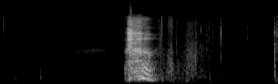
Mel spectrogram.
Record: {"cough_length": "2.8 s", "cough_amplitude": 29541, "cough_signal_mean_std_ratio": 0.24, "survey_phase": "beta (2021-08-13 to 2022-03-07)", "age": "18-44", "gender": "Female", "wearing_mask": "No", "symptom_none": true, "smoker_status": "Never smoked", "respiratory_condition_asthma": false, "respiratory_condition_other": false, "recruitment_source": "REACT", "submission_delay": "1 day", "covid_test_result": "Negative", "covid_test_method": "RT-qPCR", "influenza_a_test_result": "Negative", "influenza_b_test_result": "Negative"}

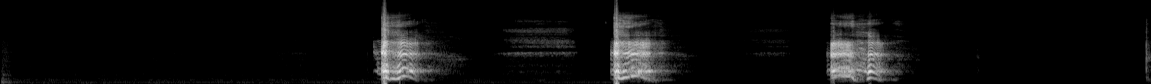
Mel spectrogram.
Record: {"three_cough_length": "11.5 s", "three_cough_amplitude": 32768, "three_cough_signal_mean_std_ratio": 0.25, "survey_phase": "beta (2021-08-13 to 2022-03-07)", "age": "65+", "gender": "Male", "wearing_mask": "No", "symptom_none": true, "smoker_status": "Never smoked", "respiratory_condition_asthma": false, "respiratory_condition_other": false, "recruitment_source": "REACT", "submission_delay": "1 day", "covid_test_result": "Negative", "covid_test_method": "RT-qPCR", "influenza_a_test_result": "Negative", "influenza_b_test_result": "Negative"}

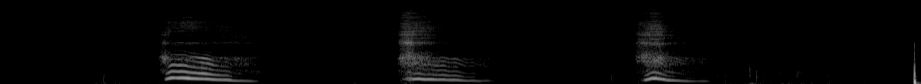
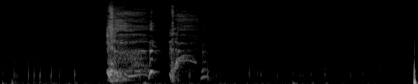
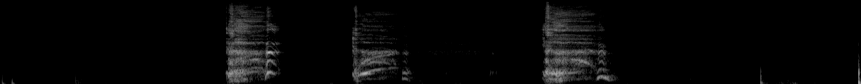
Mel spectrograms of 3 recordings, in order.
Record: {"exhalation_length": "9.2 s", "exhalation_amplitude": 6633, "exhalation_signal_mean_std_ratio": 0.37, "cough_length": "4.2 s", "cough_amplitude": 5832, "cough_signal_mean_std_ratio": 0.31, "three_cough_length": "8.6 s", "three_cough_amplitude": 6789, "three_cough_signal_mean_std_ratio": 0.31, "survey_phase": "beta (2021-08-13 to 2022-03-07)", "age": "65+", "gender": "Female", "wearing_mask": "No", "symptom_cough_any": true, "smoker_status": "Never smoked", "respiratory_condition_asthma": false, "respiratory_condition_other": false, "recruitment_source": "REACT", "submission_delay": "3 days", "covid_test_result": "Negative", "covid_test_method": "RT-qPCR"}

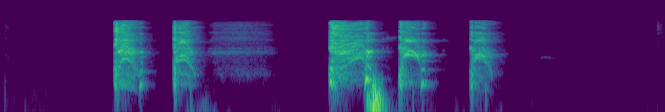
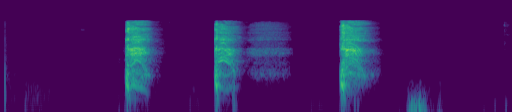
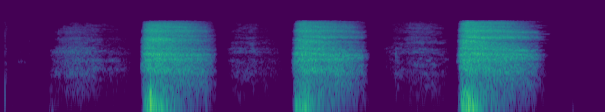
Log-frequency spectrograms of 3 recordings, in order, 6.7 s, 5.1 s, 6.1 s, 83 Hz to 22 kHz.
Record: {"cough_length": "6.7 s", "cough_amplitude": 26295, "cough_signal_mean_std_ratio": 0.36, "three_cough_length": "5.1 s", "three_cough_amplitude": 29183, "three_cough_signal_mean_std_ratio": 0.27, "exhalation_length": "6.1 s", "exhalation_amplitude": 13835, "exhalation_signal_mean_std_ratio": 0.44, "survey_phase": "alpha (2021-03-01 to 2021-08-12)", "age": "18-44", "gender": "Female", "wearing_mask": "No", "symptom_cough_any": true, "symptom_fatigue": true, "symptom_fever_high_temperature": true, "symptom_headache": true, "symptom_change_to_sense_of_smell_or_taste": true, "symptom_onset": "3 days", "smoker_status": "Ex-smoker", "respiratory_condition_asthma": false, "respiratory_condition_other": false, "recruitment_source": "Test and Trace", "submission_delay": "2 days", "covid_test_result": "Positive", "covid_test_method": "RT-qPCR", "covid_ct_value": 25.7, "covid_ct_gene": "ORF1ab gene", "covid_ct_mean": 26.5, "covid_viral_load": "2100 copies/ml", "covid_viral_load_category": "Minimal viral load (< 10K copies/ml)"}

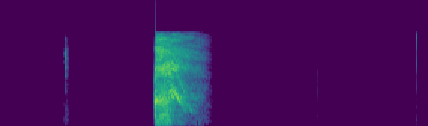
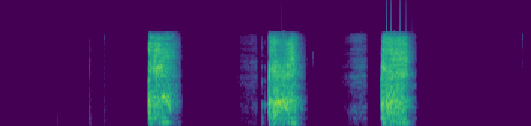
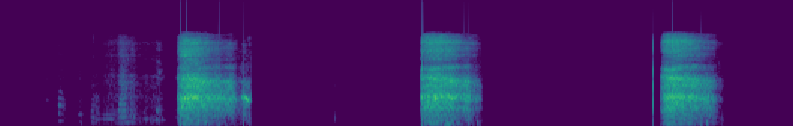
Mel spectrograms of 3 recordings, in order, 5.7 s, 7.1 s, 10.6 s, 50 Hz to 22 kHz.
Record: {"cough_length": "5.7 s", "cough_amplitude": 31113, "cough_signal_mean_std_ratio": 0.21, "three_cough_length": "7.1 s", "three_cough_amplitude": 30583, "three_cough_signal_mean_std_ratio": 0.31, "exhalation_length": "10.6 s", "exhalation_amplitude": 9869, "exhalation_signal_mean_std_ratio": 0.35, "survey_phase": "alpha (2021-03-01 to 2021-08-12)", "age": "65+", "gender": "Male", "wearing_mask": "No", "symptom_none": true, "smoker_status": "Never smoked", "respiratory_condition_asthma": false, "respiratory_condition_other": false, "recruitment_source": "REACT", "submission_delay": "3 days", "covid_test_result": "Negative", "covid_test_method": "RT-qPCR"}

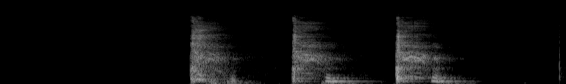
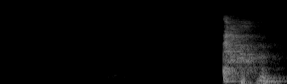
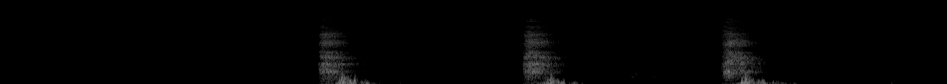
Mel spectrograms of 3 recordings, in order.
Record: {"three_cough_length": "5.7 s", "three_cough_amplitude": 9203, "three_cough_signal_mean_std_ratio": 0.4, "cough_length": "2.9 s", "cough_amplitude": 4063, "cough_signal_mean_std_ratio": 0.35, "exhalation_length": "9.5 s", "exhalation_amplitude": 1197, "exhalation_signal_mean_std_ratio": 0.31, "survey_phase": "alpha (2021-03-01 to 2021-08-12)", "age": "18-44", "gender": "Male", "wearing_mask": "No", "symptom_none": true, "smoker_status": "Never smoked", "respiratory_condition_asthma": true, "respiratory_condition_other": true, "recruitment_source": "REACT", "submission_delay": "1 day", "covid_test_result": "Negative", "covid_test_method": "RT-qPCR"}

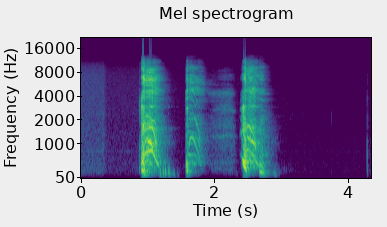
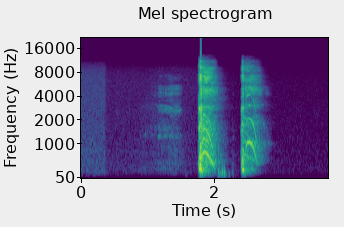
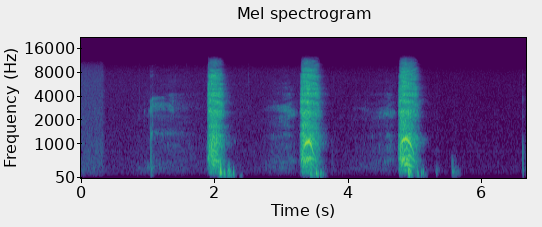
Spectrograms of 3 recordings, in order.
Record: {"three_cough_length": "4.4 s", "three_cough_amplitude": 26028, "three_cough_signal_mean_std_ratio": 0.28, "cough_length": "3.7 s", "cough_amplitude": 26028, "cough_signal_mean_std_ratio": 0.25, "exhalation_length": "6.7 s", "exhalation_amplitude": 10869, "exhalation_signal_mean_std_ratio": 0.27, "survey_phase": "alpha (2021-03-01 to 2021-08-12)", "age": "65+", "gender": "Male", "wearing_mask": "No", "symptom_none": true, "smoker_status": "Ex-smoker", "respiratory_condition_asthma": false, "respiratory_condition_other": false, "recruitment_source": "REACT", "submission_delay": "1 day", "covid_test_result": "Negative", "covid_test_method": "RT-qPCR"}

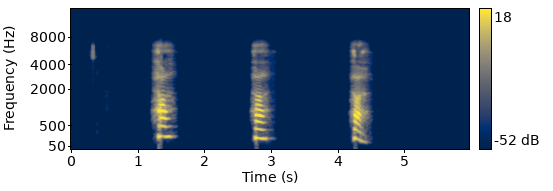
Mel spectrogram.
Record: {"exhalation_length": "6.0 s", "exhalation_amplitude": 30613, "exhalation_signal_mean_std_ratio": 0.23, "survey_phase": "beta (2021-08-13 to 2022-03-07)", "age": "45-64", "gender": "Female", "wearing_mask": "No", "symptom_cough_any": true, "symptom_onset": "3 days", "smoker_status": "Never smoked", "respiratory_condition_asthma": true, "respiratory_condition_other": false, "recruitment_source": "Test and Trace", "submission_delay": "2 days", "covid_test_result": "Negative", "covid_test_method": "RT-qPCR"}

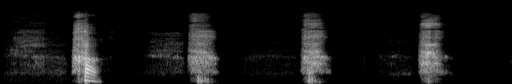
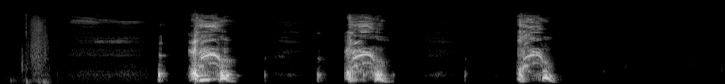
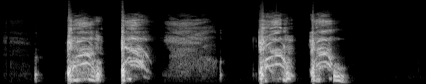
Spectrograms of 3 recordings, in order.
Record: {"exhalation_length": "5.1 s", "exhalation_amplitude": 32768, "exhalation_signal_mean_std_ratio": 0.29, "three_cough_length": "7.3 s", "three_cough_amplitude": 32768, "three_cough_signal_mean_std_ratio": 0.33, "cough_length": "4.3 s", "cough_amplitude": 32768, "cough_signal_mean_std_ratio": 0.46, "survey_phase": "beta (2021-08-13 to 2022-03-07)", "age": "18-44", "gender": "Male", "wearing_mask": "No", "symptom_cough_any": true, "symptom_new_continuous_cough": true, "symptom_runny_or_blocked_nose": true, "symptom_sore_throat": true, "symptom_headache": true, "symptom_onset": "4 days", "smoker_status": "Never smoked", "respiratory_condition_asthma": false, "respiratory_condition_other": false, "recruitment_source": "Test and Trace", "submission_delay": "2 days", "covid_test_result": "Positive", "covid_test_method": "ePCR"}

